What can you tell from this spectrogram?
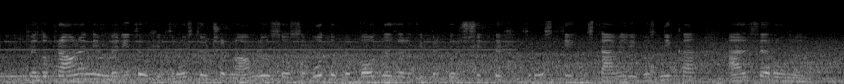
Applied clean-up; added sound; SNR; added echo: none; Motor vehicle (road); 0 dB; reverberation time 1.6 s.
